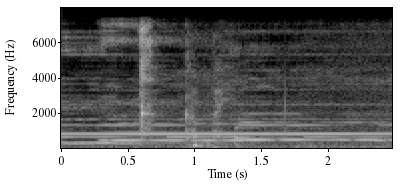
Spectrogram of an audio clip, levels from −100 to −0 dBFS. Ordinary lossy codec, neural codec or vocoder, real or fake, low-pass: none; autoencoder, 48 kHz, 128 numbers a frame, DAC-VAE, trained on Japanese speech; fake; 7.2 kHz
